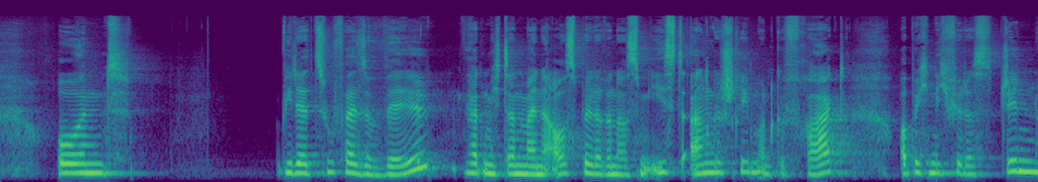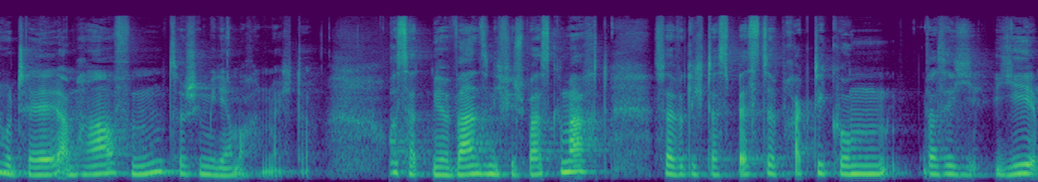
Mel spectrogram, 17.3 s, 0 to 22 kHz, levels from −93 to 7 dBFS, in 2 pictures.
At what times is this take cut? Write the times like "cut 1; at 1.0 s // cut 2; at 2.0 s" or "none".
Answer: cut 1; at 11.9 s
